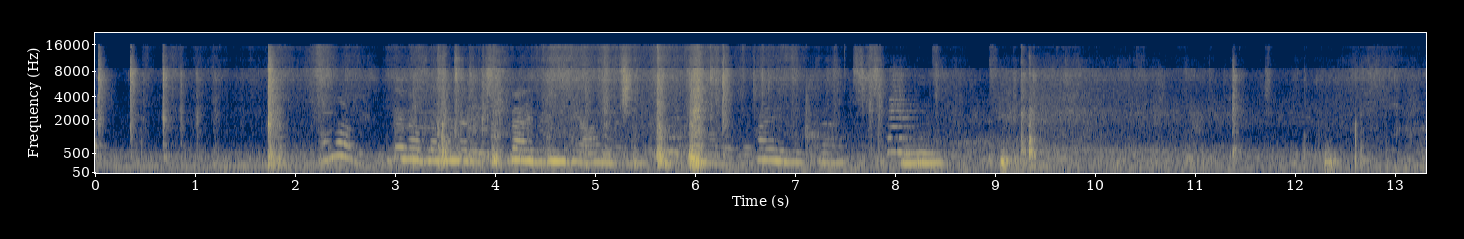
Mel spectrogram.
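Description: Sandals click and scuff on a hard tiled floor.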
